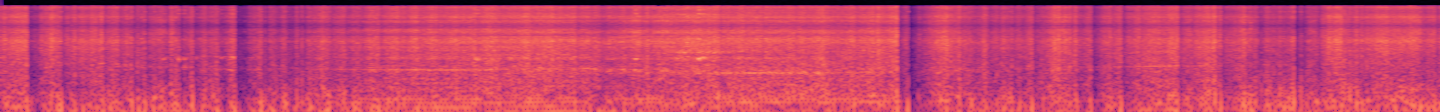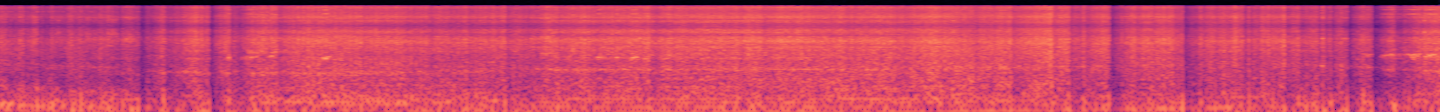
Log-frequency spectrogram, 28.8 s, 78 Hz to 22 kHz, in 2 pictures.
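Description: Onboard sound of a Sodi RT8 rental go-kart's engine running hard at racing speed, a loud steady rumble with a wavering engine whine above it. The level dips briefly twice, about 2 and 9 seconds in.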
